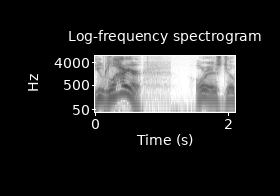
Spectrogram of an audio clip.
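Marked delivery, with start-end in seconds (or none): 0.0-0.7 acted indignant, accusing shout, loud and high. Retelling yelling down at the scale: imitating own yell. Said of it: "I would yell down at it".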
